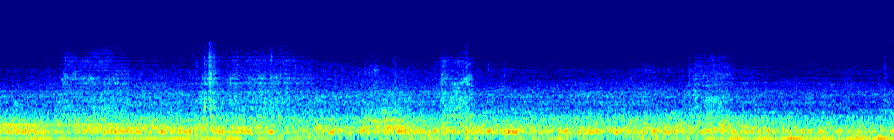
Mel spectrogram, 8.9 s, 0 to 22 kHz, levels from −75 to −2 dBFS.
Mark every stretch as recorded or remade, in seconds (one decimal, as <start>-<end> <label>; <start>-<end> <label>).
0.0-7.1 recorded; 7.1-8.9 remade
